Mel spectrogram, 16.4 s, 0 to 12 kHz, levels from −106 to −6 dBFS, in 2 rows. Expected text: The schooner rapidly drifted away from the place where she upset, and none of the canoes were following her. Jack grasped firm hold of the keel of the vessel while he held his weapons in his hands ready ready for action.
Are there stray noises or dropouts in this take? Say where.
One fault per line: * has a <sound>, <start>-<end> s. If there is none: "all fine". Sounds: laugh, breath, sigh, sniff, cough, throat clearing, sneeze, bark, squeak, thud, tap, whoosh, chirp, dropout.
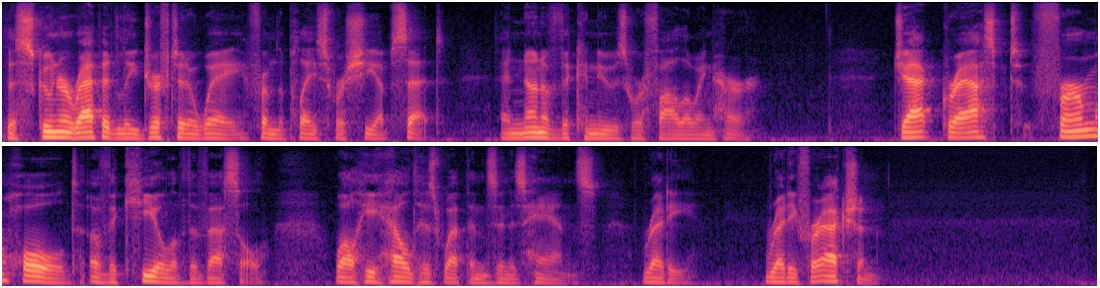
all fine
